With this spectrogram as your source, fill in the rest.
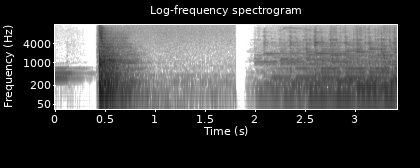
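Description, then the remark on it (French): A woman slams a heavy door shut in the faces of visitors, a single loud thud that rings out briefly. After a short silence, music fades in. “Et elle leur claque la porte au nez.”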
